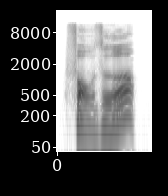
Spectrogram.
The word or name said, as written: fou3 ze2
